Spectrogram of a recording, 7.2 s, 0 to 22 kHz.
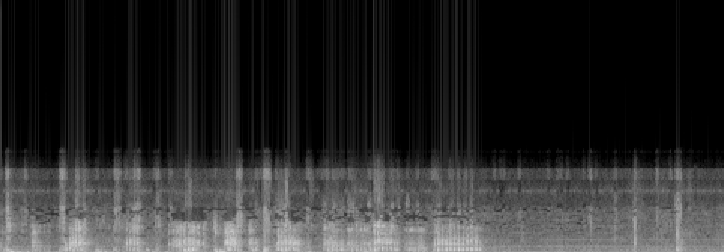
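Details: French Bulldog puppies born 16 July 2010 give a rapid run of rough, raspy growling grunts for about five seconds, then the litter falls quiet over a steady background hiss broken by a couple of sharp clicks.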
